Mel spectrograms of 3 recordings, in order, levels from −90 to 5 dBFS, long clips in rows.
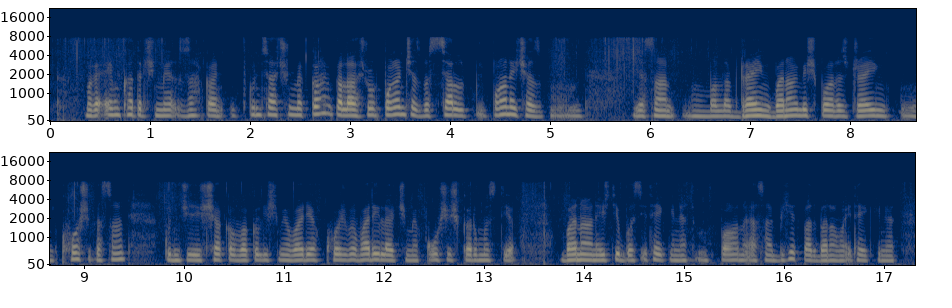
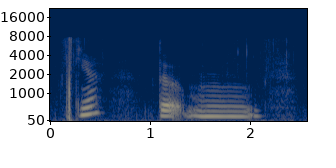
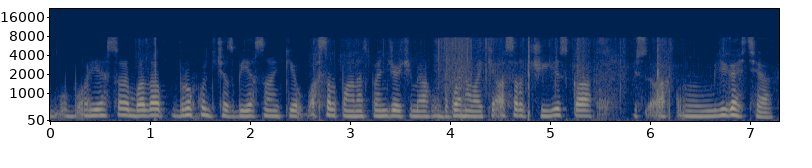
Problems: constant background noise, low volume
